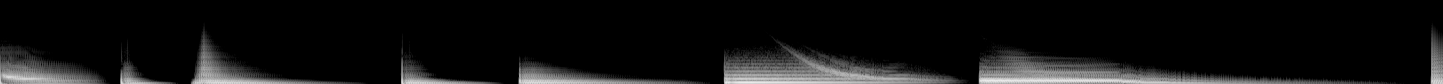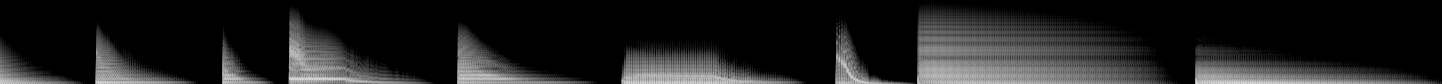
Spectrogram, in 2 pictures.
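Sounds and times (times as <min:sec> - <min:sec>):
Korg MS-20 synth bass: 0:00.0 - 0:03.0, 0:04.0 - 0:04.6, 0:05.2 - 0:06.4, 0:07.2 - 0:13.5, 0:14.3 - 0:16.1, 0:16.7 - 0:19.9, 0:20.7 - 0:22.2, 0:22.8 - 0:25.8, 0:26.4 - 0:28.4.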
